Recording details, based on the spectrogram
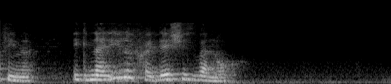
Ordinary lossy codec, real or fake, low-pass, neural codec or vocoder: Opus, 24 kbps; fake; 7.2 kHz; codec, 16 kHz, 0.4 kbps, LongCat-Audio-Codec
